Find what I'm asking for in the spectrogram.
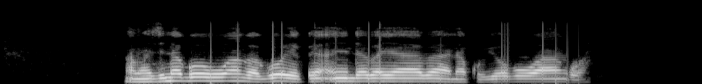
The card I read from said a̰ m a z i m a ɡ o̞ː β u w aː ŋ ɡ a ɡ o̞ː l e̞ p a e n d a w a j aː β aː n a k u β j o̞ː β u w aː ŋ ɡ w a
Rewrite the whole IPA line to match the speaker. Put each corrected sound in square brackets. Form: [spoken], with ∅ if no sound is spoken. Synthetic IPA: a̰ m a z i [n] a ɡ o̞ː β u w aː ŋ ɡ a ɡ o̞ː l e̞ [k] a e n d a [β] a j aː β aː n a k u β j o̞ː β u w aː ŋ ɡ w a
